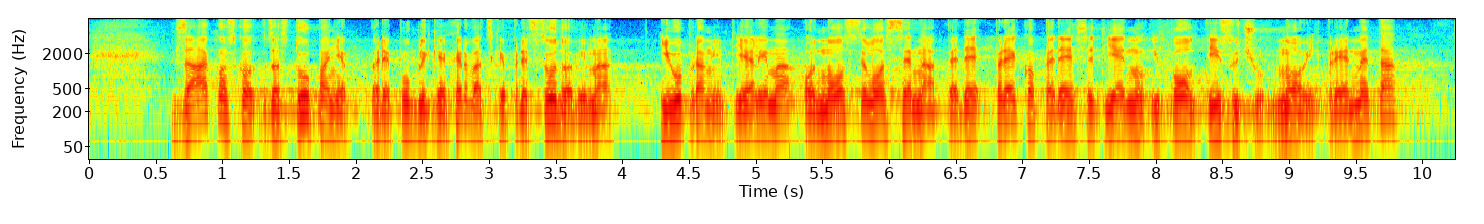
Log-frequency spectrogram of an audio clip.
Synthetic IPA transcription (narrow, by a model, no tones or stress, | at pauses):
zaːko̞nsko̞zast̪uːpaɲe̞ɾe̞publike̞xr̩ʋat̪ske̞pɾed̪sud̪o̞ʋima | iupɾaʋnimt̪je̞ːlimao̞d̪no̞silˠo̞se̞naped̪e̞pɾe̞ko̞pe̞d̪e̞se̞t̪je̞d̪nuʔipo̞ːlt̪isut͡ɕṵno̞ʋixpɾe̞ːd̪me̞t̪a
